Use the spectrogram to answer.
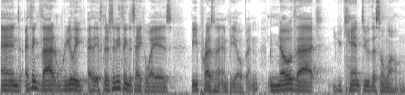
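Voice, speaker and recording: This is an unremarkable speaking voice from a man with an American accent and a fairly low pitch. He talks at a moderate pace. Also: ordinary pitch variation. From Texas (Dallas). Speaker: podcast host, actor. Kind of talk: casual chat.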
